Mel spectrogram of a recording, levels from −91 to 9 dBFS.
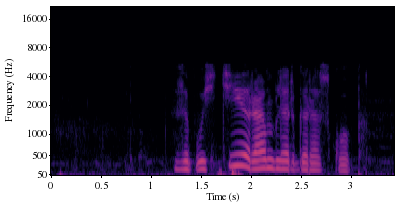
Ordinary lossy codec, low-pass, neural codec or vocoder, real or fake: none; 5.4 kHz; none; real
